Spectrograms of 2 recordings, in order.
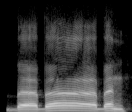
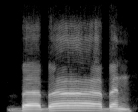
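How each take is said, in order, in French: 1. Les voyelles sont prolongées. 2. Les voyelles sont prolongées.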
